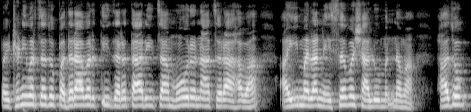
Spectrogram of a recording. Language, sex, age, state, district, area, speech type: Marathi, male, 60+, Maharashtra, Sangli, urban, spontaneous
